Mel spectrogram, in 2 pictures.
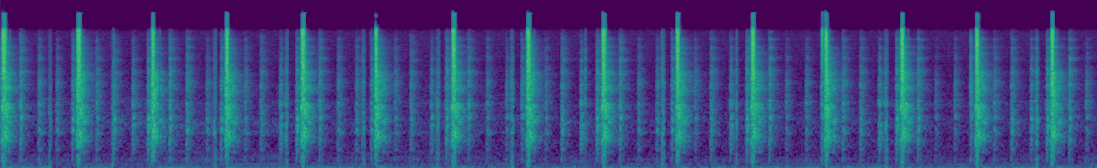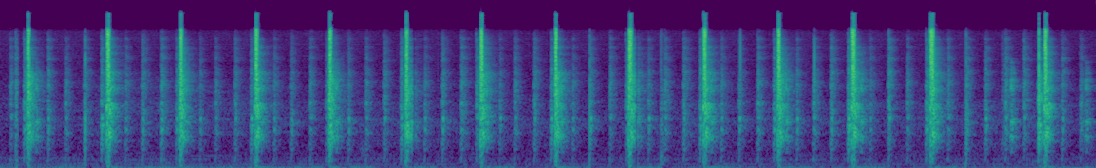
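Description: Drumsticks tap quick, rapid patterns on a practice pad.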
